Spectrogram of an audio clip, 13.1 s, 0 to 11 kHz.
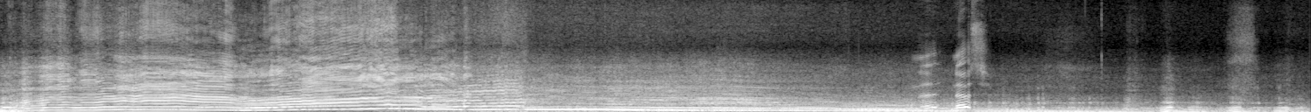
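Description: Yamaha XJ6 inline-four with a straight-through 4-into-1 exhaust accelerating hard, its pitch climbing steeply for about four seconds while another motorcycle engine climbs alongside. The engine then drones down slowly in pitch as the throttle is eased off.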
